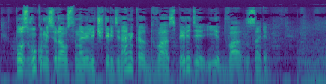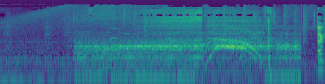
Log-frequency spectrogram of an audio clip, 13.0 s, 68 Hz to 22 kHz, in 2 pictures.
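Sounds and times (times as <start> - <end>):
music from car speakers: 6.0 - 12.7.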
